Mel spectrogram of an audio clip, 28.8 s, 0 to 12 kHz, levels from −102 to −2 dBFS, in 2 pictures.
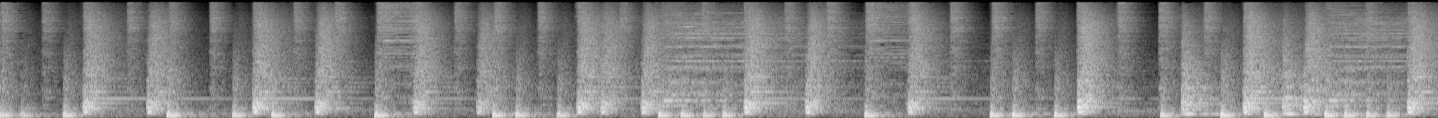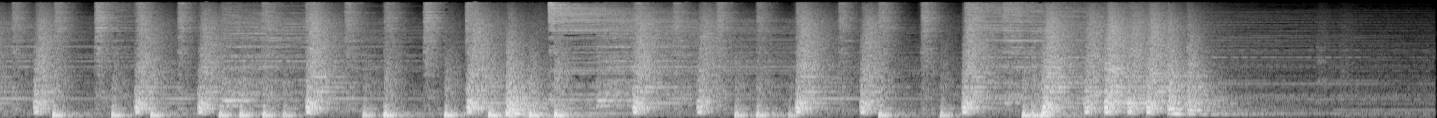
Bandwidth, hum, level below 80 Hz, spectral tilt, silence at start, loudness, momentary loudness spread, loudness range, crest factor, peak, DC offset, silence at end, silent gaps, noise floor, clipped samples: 11.5 kHz; none; -34 dBFS; -5 dB/octave; 0 s; -19 LUFS; 11 LU; 4 LU; 18 dB; 0 dBFS; under 0.1%; 0.95 s; none; -47 dBFS; under 0.1%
